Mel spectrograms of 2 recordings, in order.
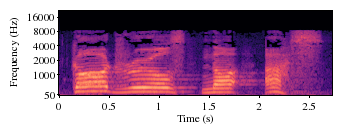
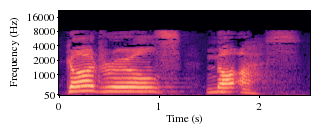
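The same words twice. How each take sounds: First: God rules, slow and firm; restating it steadily; slower repeat. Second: God rules, slow and loud; preacher stressing "God rules"; emphatic, slow declaration. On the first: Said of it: "point repeated". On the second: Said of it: "key point declared". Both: Real, not acted.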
